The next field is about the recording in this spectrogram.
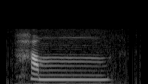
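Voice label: "ham6", Cantonese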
